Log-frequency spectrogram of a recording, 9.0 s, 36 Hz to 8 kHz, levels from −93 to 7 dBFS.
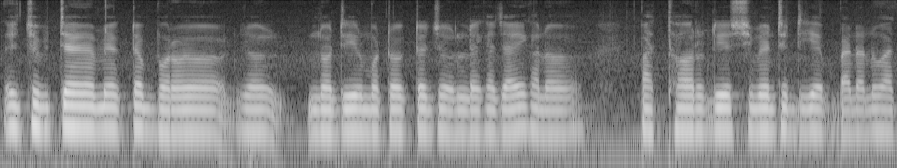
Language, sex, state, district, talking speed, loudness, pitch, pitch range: Bengali, male, Tripura, West Tripura, 120 wpm, -16 LUFS, 120 Hz, 115-125 Hz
